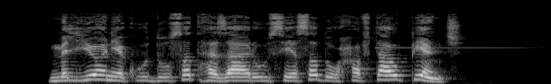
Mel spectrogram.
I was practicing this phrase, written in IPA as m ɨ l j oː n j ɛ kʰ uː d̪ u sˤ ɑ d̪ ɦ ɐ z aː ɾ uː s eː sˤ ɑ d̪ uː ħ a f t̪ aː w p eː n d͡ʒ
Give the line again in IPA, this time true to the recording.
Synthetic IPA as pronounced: m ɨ l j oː n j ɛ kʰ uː d̪ u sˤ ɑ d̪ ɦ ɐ z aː ɾ uː s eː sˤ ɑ d̪ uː ħ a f t̪ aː w p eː n d͡ʒ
